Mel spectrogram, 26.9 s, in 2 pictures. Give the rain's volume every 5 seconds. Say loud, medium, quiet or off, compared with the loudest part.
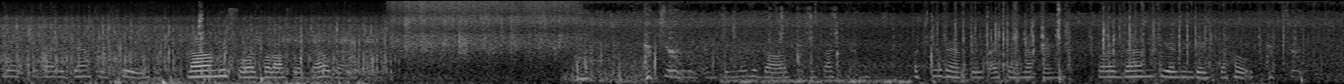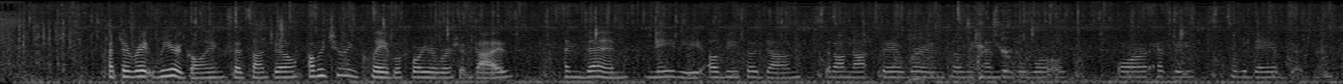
loud, medium, quiet, quiet, quiet, quiet.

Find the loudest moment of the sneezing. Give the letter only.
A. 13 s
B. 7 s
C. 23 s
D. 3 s
B.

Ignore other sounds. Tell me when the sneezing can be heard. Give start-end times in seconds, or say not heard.
5.6-7.0, 11.8-13.6, 22.4-24.2.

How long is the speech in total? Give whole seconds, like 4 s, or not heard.
22 s.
